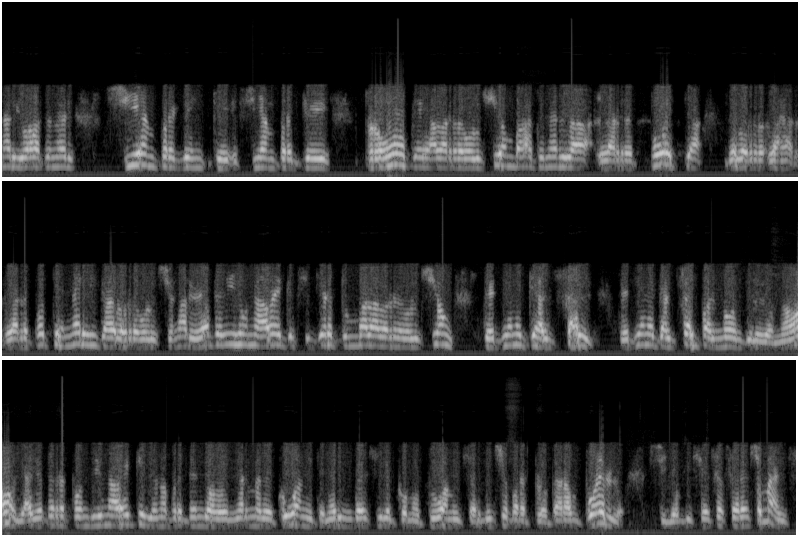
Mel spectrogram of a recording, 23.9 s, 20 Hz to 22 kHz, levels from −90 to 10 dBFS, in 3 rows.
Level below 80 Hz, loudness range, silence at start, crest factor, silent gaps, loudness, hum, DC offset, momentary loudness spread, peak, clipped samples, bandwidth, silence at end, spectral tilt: -68 dBFS; 2 LU; 0 s; 16 dB; none; -23 LUFS; none; under 0.1%; 7 LU; -8 dBFS; under 0.1%; 4.3 kHz; 0.1 s; -7.5 dB/octave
